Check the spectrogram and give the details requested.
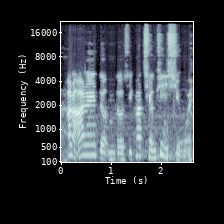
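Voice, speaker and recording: A woman's voice: medium pitch, expressive, a little fast, noisy background. Taiwanese-accented woman teaching over video call. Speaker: language teacher giving feedback. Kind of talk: conversational explanation. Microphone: remote video call.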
